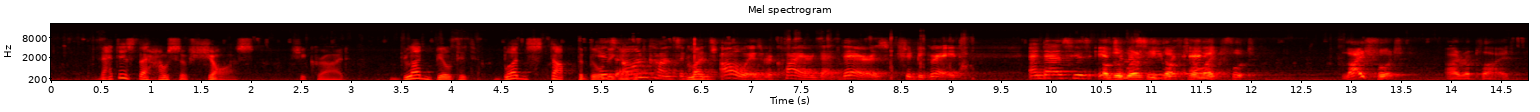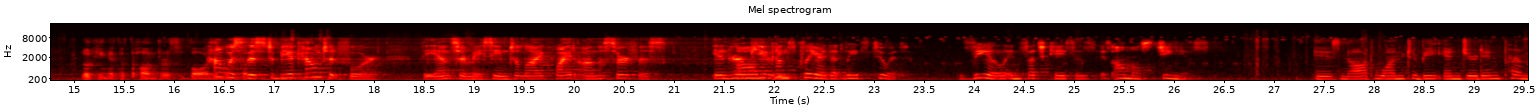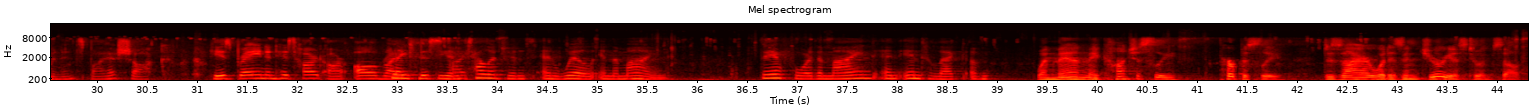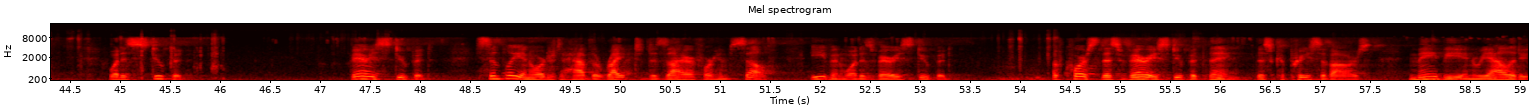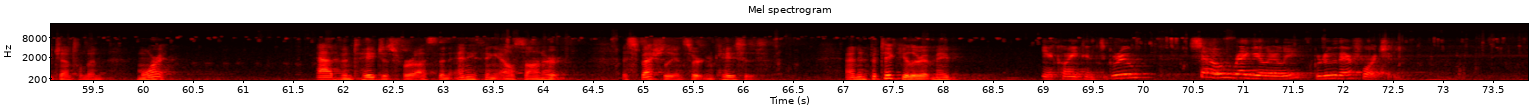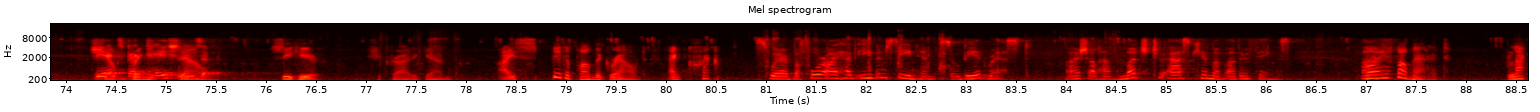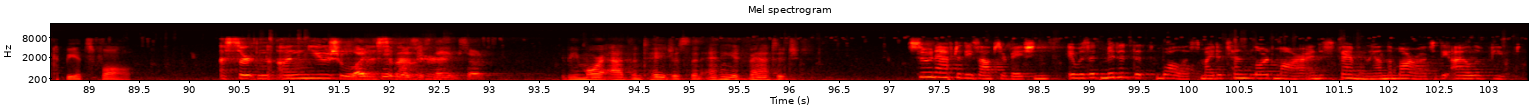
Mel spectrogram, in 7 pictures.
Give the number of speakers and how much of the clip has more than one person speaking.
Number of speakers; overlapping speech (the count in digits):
8, about 7%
